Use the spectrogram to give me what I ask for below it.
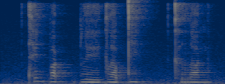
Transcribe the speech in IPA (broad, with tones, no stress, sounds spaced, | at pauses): tʰ e˥˩ n p a˦˥ k̚ | p l eː˩˦ k l a˨˩ p̚ t i˦˥ t̚ | kʰ r a˧ ŋ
